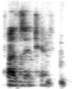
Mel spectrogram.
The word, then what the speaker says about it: positive: the second eye yeah it's on the second syllable yeah positive uh what about combination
